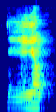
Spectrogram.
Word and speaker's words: Lyon: que l'on appelle celle-là Lyon il ne faut pas confondre avec l'animal qui lui se prononce aussi lion mais attention l'orthographe est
